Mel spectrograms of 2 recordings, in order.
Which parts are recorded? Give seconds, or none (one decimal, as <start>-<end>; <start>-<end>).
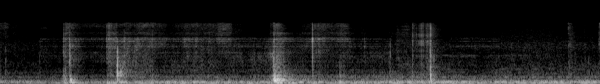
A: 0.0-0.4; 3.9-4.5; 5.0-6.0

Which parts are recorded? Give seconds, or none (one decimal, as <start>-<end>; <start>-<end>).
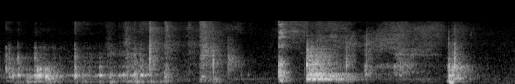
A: 0.0-1.2; 2.0-3.4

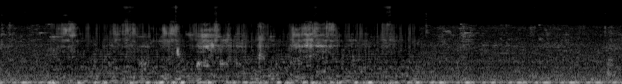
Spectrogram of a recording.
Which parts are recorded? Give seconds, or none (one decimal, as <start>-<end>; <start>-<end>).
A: 0.0-0.5; 4.2-6.2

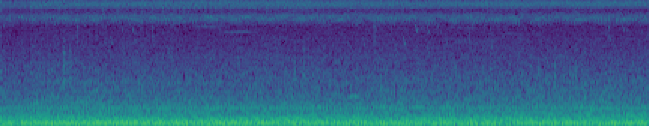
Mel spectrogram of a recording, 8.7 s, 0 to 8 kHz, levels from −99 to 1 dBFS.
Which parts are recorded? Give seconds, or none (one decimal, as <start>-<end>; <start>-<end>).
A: 0.0-8.7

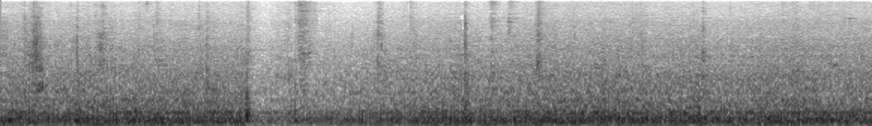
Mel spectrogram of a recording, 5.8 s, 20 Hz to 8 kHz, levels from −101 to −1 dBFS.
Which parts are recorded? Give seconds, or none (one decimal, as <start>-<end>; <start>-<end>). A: 0.8-1.9; 4.9-5.8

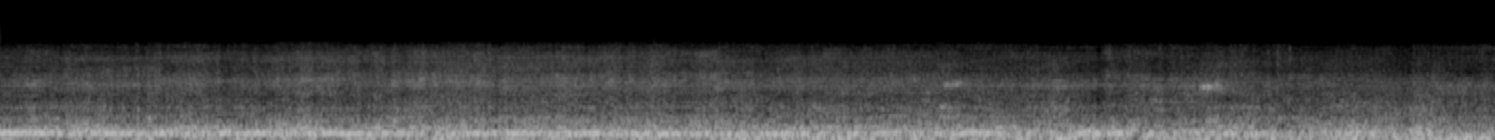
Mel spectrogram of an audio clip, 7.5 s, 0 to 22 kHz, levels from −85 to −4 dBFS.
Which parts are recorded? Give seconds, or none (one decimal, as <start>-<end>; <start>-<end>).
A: none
